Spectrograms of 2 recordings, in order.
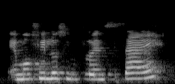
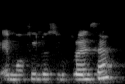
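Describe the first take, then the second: First: The final vowel letter of the last word is pronounced. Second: The final vowel letter of the last word is dropped. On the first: The speaker calls it wrong. "cuando tienen dos eh, letras al final" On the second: The speaker calls it right. "se quita la letra final"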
